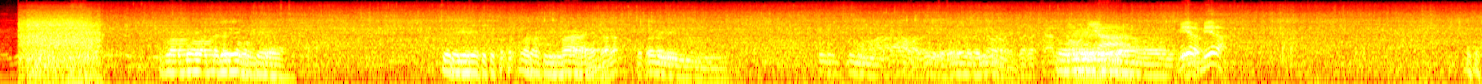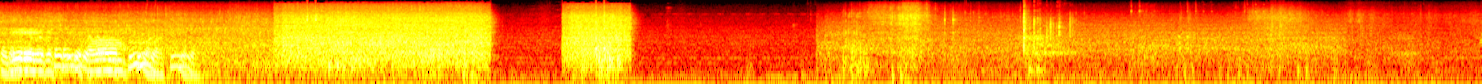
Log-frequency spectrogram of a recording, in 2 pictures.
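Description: Camcorder footage played back with a constant hiss and voices speaking Spanish in short stretches. In the second half come several loud bursts of noise, the longest lasting about two seconds.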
